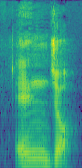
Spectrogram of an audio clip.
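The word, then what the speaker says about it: 援助: 그래서 뭔가 원조하는 도와주는 발음은 엔저.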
